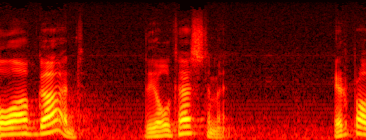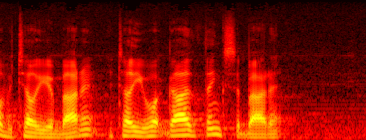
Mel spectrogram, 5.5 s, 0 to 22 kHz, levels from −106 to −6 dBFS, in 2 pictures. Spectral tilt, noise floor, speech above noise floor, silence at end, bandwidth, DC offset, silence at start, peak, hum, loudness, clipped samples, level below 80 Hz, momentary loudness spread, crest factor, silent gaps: -6.5 dB/octave; -65 dBFS; 30 dB; 0.65 s; 16 kHz; under 0.1%; 0 s; -18 dBFS; none; -36 LUFS; under 0.1%; -68 dBFS; 11 LU; 18 dB; none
